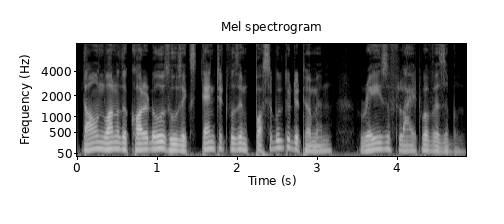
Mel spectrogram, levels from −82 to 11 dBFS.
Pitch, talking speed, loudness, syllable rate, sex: 110 Hz, 210 wpm, -19 LUFS, 7.1 syllables/s, male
